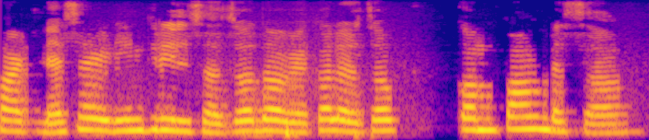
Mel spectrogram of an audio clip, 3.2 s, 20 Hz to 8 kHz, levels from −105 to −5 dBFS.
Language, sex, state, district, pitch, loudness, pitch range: Konkani, female, Goa, North and South Goa, 225 Hz, -15 LUFS, 205-235 Hz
